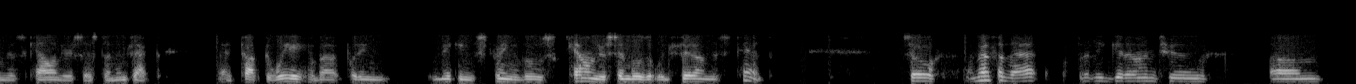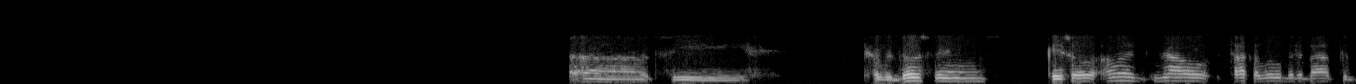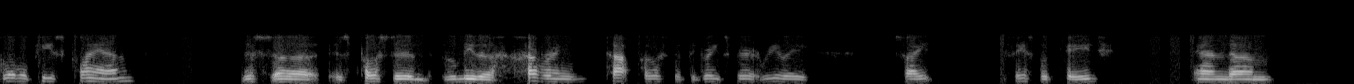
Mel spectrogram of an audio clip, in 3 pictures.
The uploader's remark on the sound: Report on the Global Peace Council Day8of8 via a recorded and auto-transcribed Conference Call patched into the podcast. The Conference Call will begin at 2:30pmEDT and continue for discussion after the 3-4pm podcast portion of the call is finished.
